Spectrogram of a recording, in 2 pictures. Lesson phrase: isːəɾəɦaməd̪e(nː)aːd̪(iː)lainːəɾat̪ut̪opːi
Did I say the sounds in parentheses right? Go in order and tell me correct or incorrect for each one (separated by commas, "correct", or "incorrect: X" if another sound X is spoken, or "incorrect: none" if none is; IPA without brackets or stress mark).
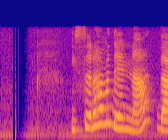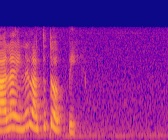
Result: correct, incorrect: aː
